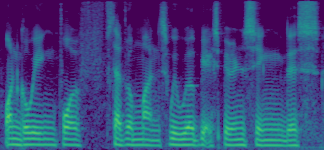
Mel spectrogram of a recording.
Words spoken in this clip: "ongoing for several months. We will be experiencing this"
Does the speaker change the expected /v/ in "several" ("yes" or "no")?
no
